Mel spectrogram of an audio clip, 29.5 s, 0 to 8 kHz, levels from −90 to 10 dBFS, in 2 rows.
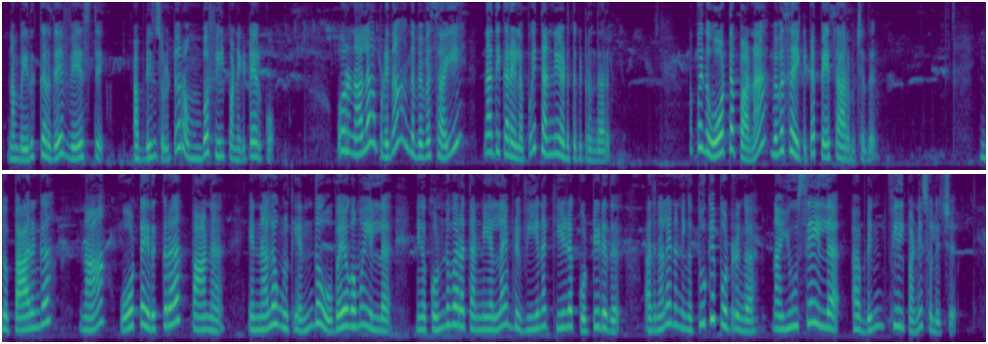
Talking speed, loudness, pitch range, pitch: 115 wpm, -25 LUFS, 225-315 Hz, 260 Hz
